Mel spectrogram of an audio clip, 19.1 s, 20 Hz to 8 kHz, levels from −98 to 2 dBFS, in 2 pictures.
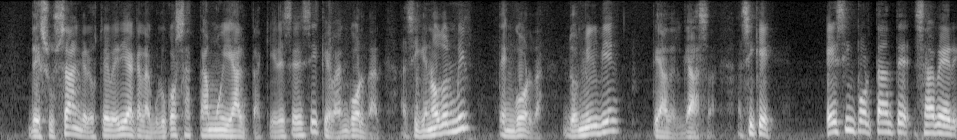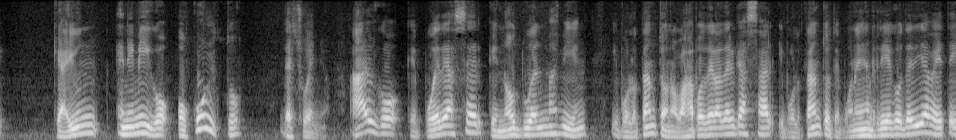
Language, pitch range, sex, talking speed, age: Spanish, 120-170 Hz, male, 210 wpm, 50-69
